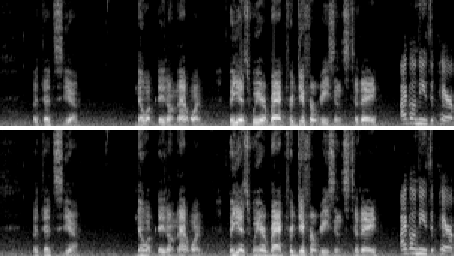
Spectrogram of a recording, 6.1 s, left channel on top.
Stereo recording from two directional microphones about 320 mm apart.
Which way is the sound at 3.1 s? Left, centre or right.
Centre.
